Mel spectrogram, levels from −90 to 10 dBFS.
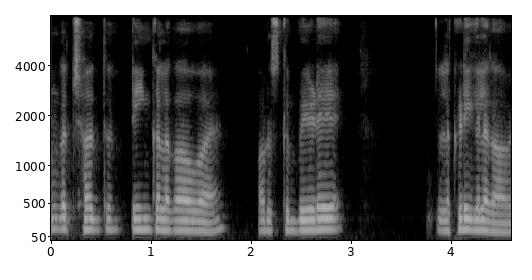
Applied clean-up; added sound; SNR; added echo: neural mask model DeepFilterNet 3.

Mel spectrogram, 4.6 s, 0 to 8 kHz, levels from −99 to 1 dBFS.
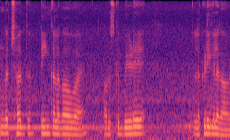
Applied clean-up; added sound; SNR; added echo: none; Bass guitar; 13 dB; none.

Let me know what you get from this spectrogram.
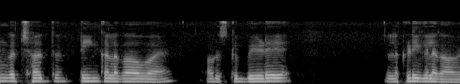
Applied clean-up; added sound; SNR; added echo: neural mask model Resemble Enhance denoiser.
